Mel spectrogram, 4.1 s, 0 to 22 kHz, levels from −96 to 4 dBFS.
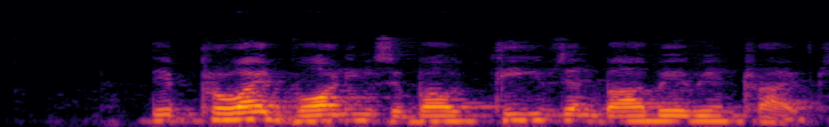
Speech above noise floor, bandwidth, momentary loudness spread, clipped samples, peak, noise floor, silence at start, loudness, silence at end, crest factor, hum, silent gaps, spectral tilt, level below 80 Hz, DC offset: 52 dB; 7 kHz; 14 LU; under 0.1%; -8 dBFS; -78 dBFS; 0.75 s; -27 LUFS; 0.15 s; 20 dB; none; none; -9.5 dB/octave; -68 dBFS; under 0.1%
